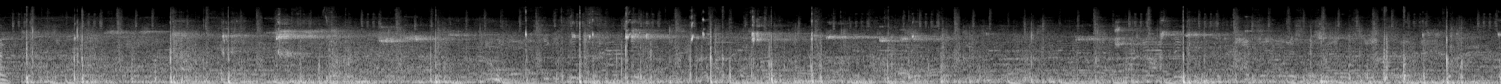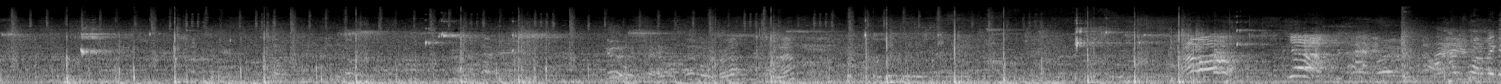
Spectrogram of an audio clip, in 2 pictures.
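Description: Basketballs dribbled on a hardwood gym court during one-on-one play: a steady run of ball bounces throughout.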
